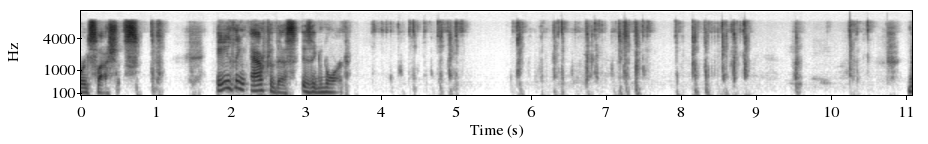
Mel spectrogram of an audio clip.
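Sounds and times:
computer keyboard typing: 0.8 - 1.2, 3.9 - 5.2, 5.8 - 10.6.

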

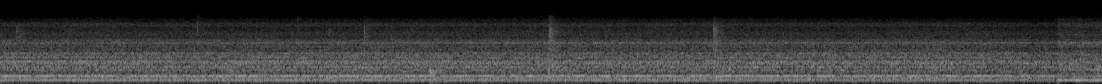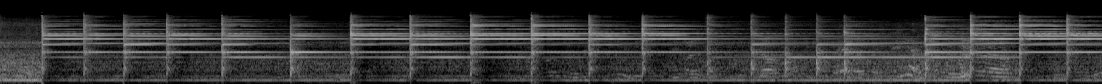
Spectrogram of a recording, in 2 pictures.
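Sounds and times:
steady low hum: 0.0 - 22.0
hammer striking iron on anvil: 11.4 - 22.0.

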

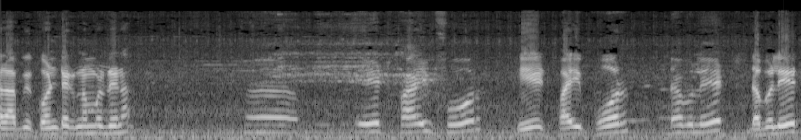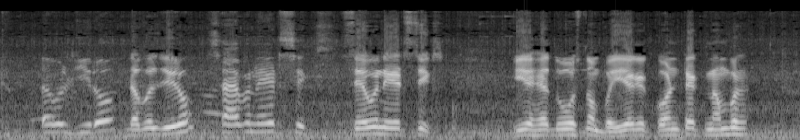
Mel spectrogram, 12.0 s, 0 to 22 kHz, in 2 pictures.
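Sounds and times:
man speaking: 0.0 - 1.0, 1.8 - 11.7
low outdoor background noise: 0.0 - 12.0.

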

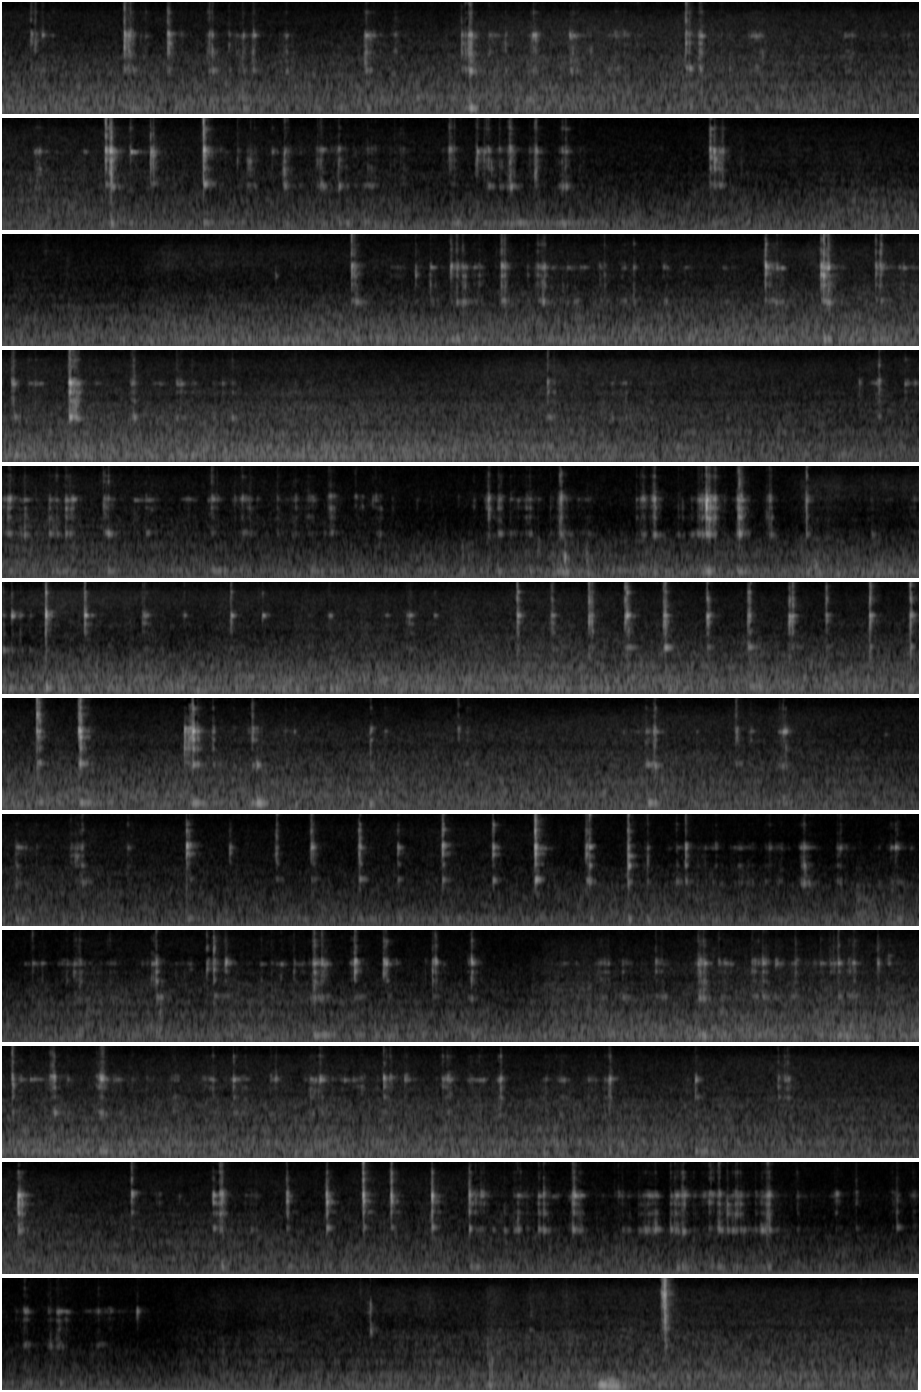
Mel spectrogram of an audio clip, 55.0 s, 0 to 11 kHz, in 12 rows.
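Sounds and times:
background hiss: 0.0 - 55.0.

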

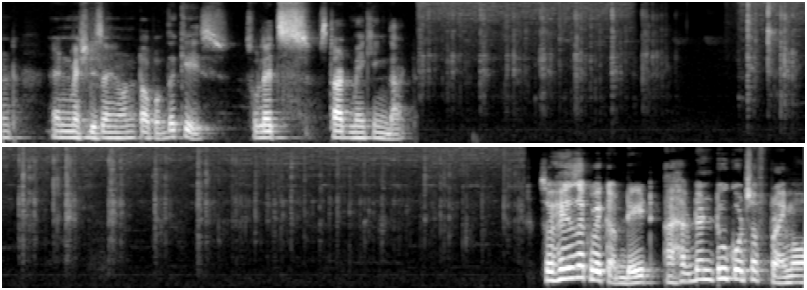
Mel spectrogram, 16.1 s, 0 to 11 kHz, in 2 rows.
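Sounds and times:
spray paint can hissing: 4.2 - 13.3.

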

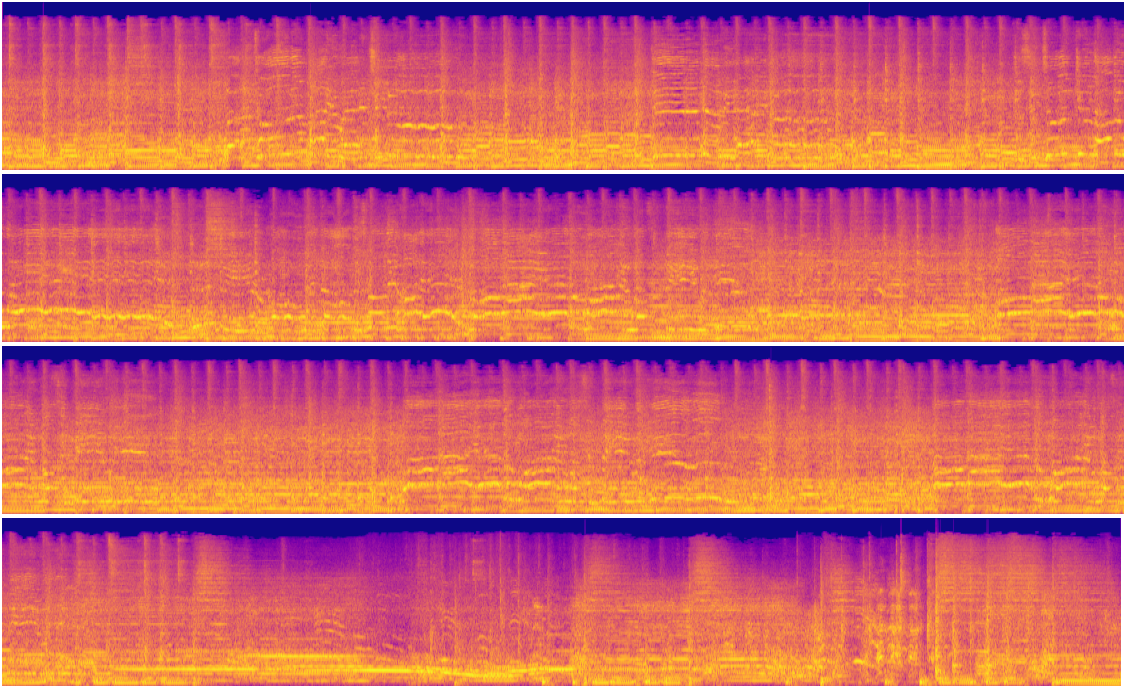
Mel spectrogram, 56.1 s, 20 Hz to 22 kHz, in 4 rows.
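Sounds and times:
bass guitar: 0.0 - 56.0
drum kit: 0.0 - 56.0
electric guitar: 0.0 - 56.0
man singing lead vocal: 2.6 - 6.1, 7.9 - 10.8, 12.6 - 24.2, 26.2 - 30.5, 32.6 - 37.7, 39.4 - 49.4.

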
